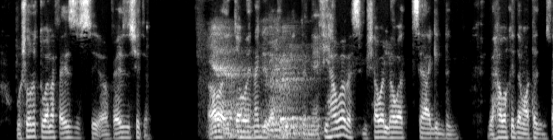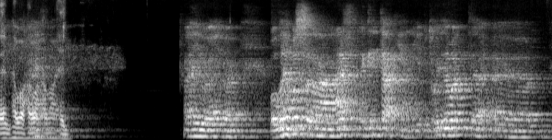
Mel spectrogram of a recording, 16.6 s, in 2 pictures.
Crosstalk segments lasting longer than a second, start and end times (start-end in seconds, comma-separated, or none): none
